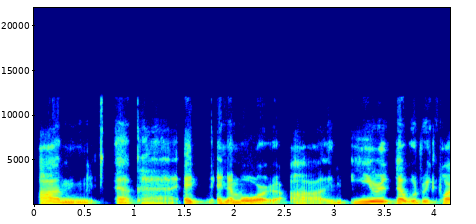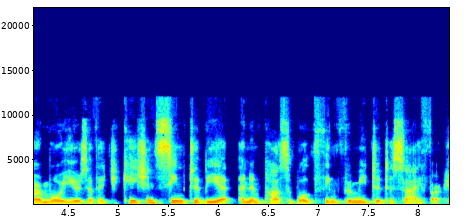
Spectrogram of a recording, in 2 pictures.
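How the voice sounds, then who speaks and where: A woman in her sixties from Guatemala, giving a thoughtful, earnest interview answer over a video call and pausing often to search for words. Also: deep voice, warm tone. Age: 60s. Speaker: guest, hand therapist.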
